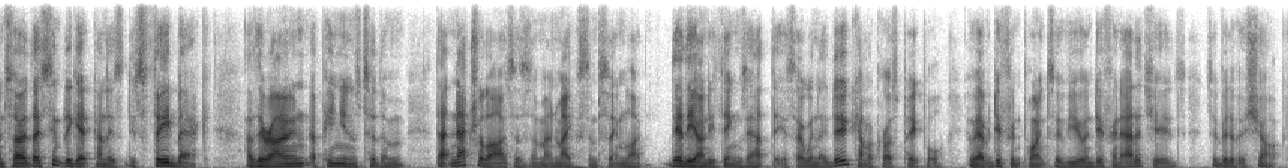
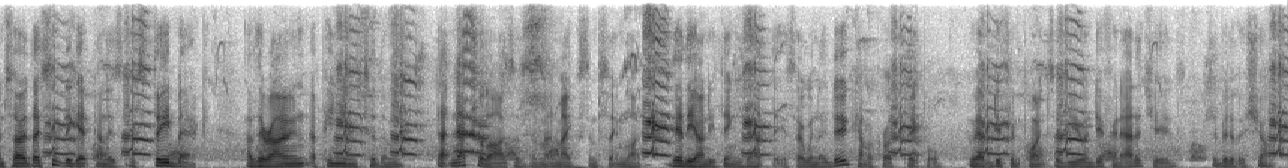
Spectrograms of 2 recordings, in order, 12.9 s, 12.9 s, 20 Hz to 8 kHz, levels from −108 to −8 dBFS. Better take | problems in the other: first | background sound (Bird vocalization, bird call, bird song); 4 dB below the speech

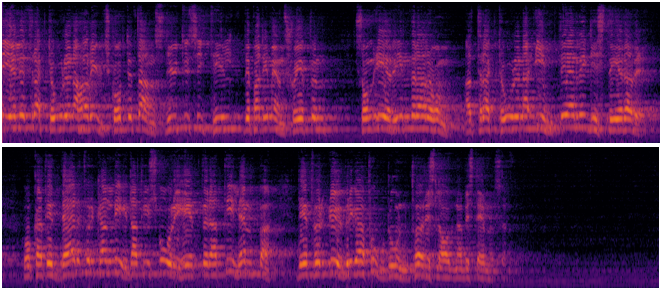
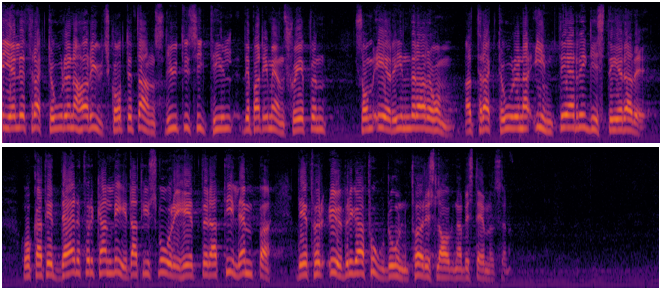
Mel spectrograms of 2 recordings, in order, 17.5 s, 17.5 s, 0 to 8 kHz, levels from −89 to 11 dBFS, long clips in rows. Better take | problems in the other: second | room echo; dies away in 2.5 s

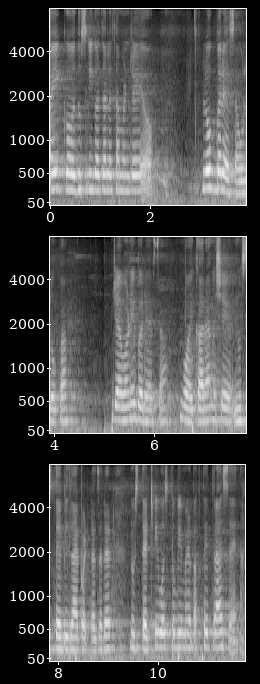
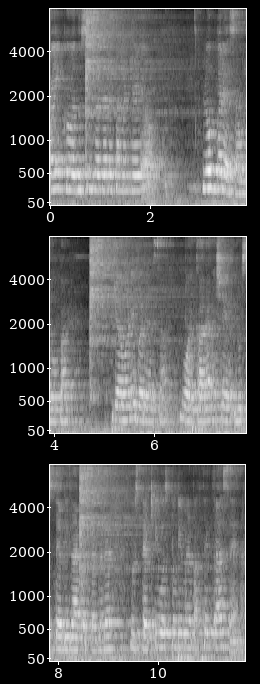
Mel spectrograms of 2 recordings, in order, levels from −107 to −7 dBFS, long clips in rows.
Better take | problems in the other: first | background sound (Hi-hat); 13 dB below the speech // room echo; dies away in 0.8 s

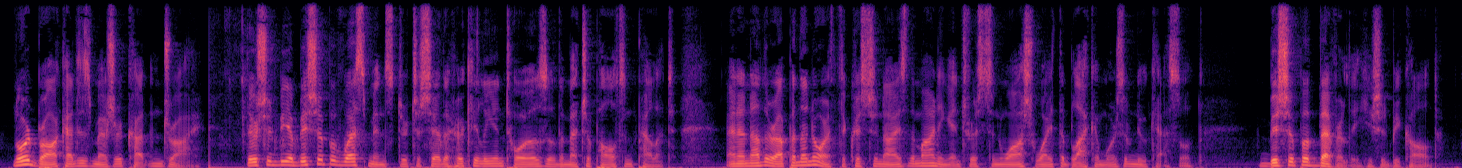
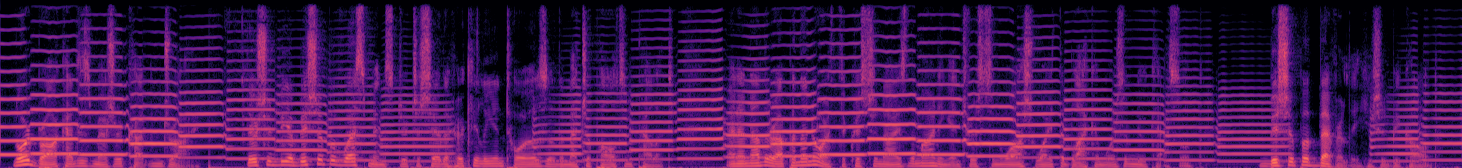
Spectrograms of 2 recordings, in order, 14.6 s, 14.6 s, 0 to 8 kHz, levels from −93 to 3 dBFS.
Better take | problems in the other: first | background sound (Trumpet); 3 dB above the speech

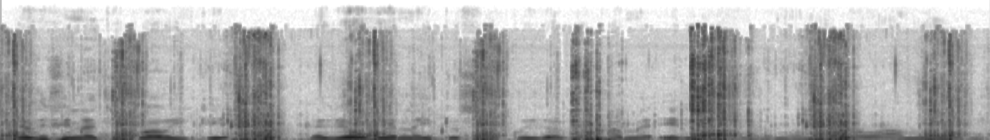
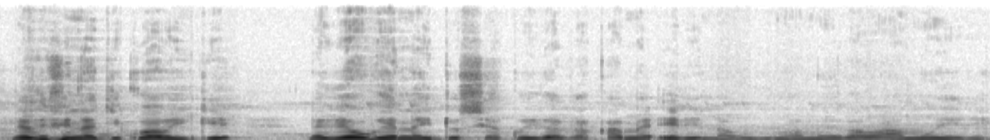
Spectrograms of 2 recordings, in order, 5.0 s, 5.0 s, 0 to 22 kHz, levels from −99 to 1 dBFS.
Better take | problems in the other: second | background sound (Chewing, mastication); as loud as the speech

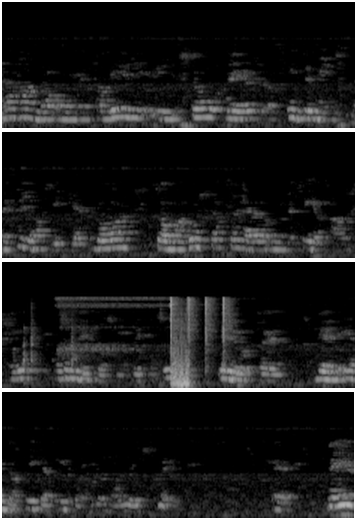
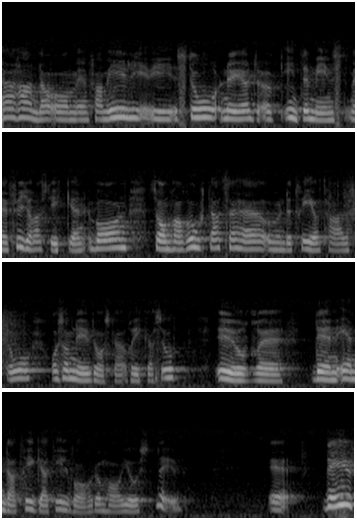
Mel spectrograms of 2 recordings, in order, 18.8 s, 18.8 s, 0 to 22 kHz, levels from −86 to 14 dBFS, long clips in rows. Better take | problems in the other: second | noise reduction (classical method WPE with log-MMSE)

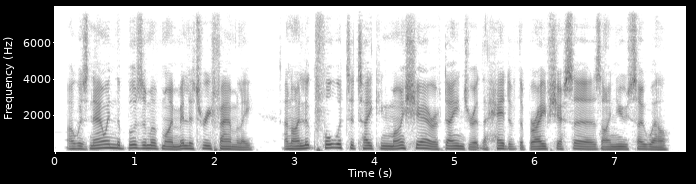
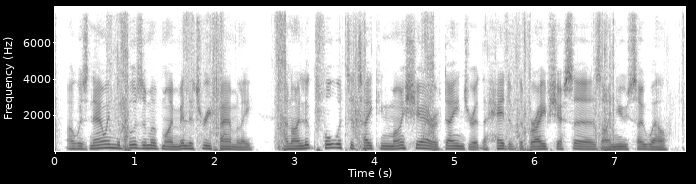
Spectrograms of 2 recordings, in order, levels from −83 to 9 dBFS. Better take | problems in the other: first | background sound (Tearing); 15 dB below the speech

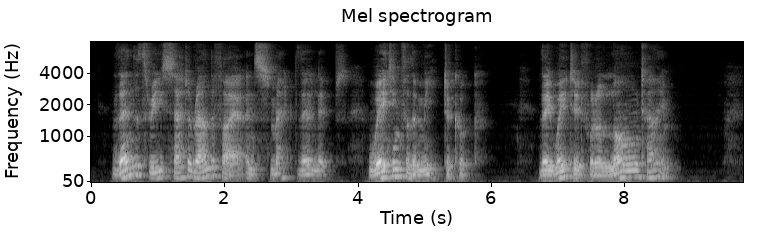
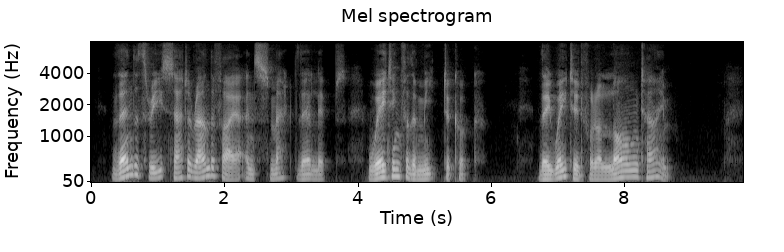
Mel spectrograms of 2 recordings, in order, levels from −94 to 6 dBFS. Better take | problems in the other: second | room echo; dies away in 0.4 s

